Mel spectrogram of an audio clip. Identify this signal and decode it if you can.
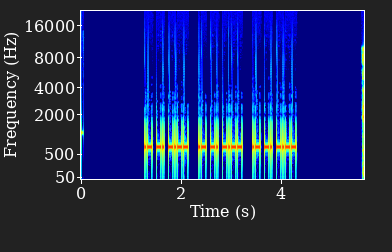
Morse code, heard as a keyed tone, about 40 wpm, 700 Hz. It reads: ANY ANY ANY
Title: Top 300 Words Repeated 40wpm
